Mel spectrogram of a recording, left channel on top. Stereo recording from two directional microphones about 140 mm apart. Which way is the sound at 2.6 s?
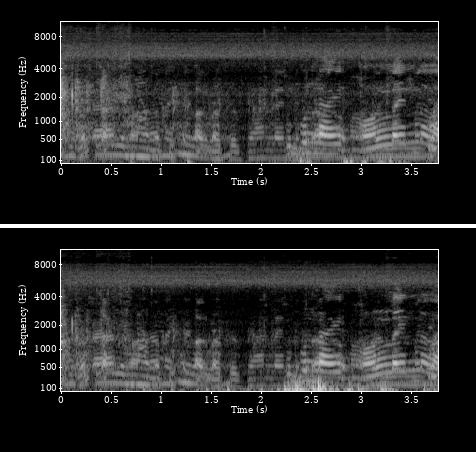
15° right (ahead or behind).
